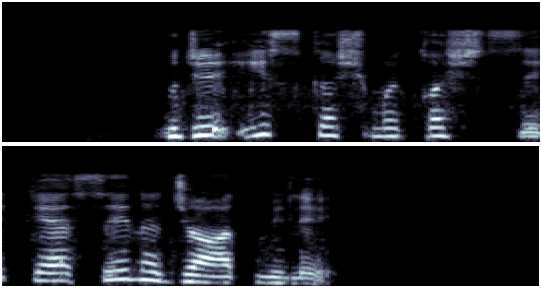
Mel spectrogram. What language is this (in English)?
Urdu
